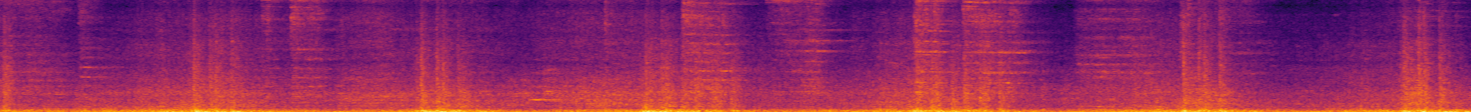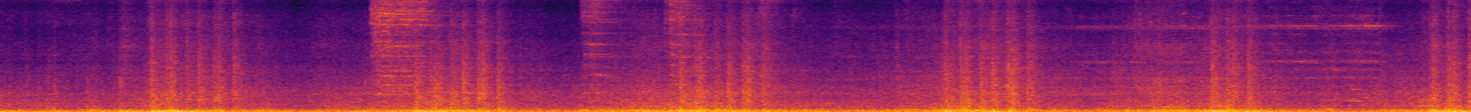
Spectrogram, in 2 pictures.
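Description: Union Pacific double-stack container train rolling past: steady rumble and clatter of freight-car wheels on the rails, swelling and fading every couple of seconds as the wheel sets go by.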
